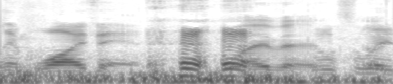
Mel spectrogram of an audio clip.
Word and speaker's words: Yvan: and call him Yvan. Ivan. That's the way it's Okay. spelled because no one can really pronounce it.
